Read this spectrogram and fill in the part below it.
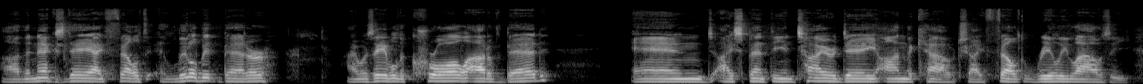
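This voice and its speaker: A man hosting his own podcast while ill, his voice raspy, talking haltingly with many ums and uhs into a phone. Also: mid-range voice, steady tone, a bit bright. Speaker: podcast host. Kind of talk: casual solo podcast monologue.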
